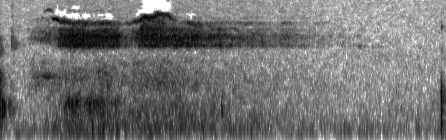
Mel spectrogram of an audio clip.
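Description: A slow nasal inhale through the left nostril during alternate-nostril breathing in a yin yoga session: a soft, airy hiss that swells, then gradually fades, heard close and alone.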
